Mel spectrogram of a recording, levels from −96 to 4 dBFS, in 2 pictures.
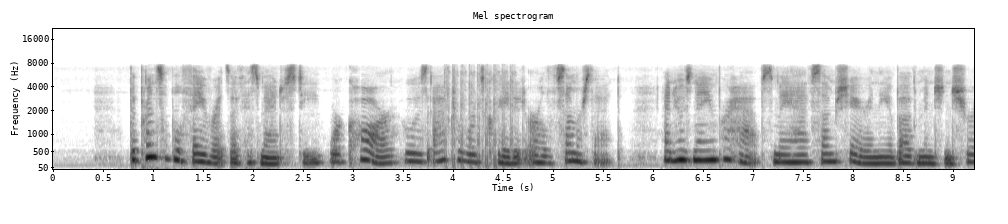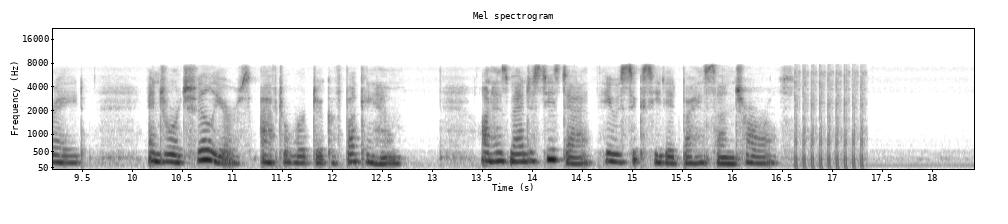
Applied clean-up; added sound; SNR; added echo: neural separator model SepFormer DNS4.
